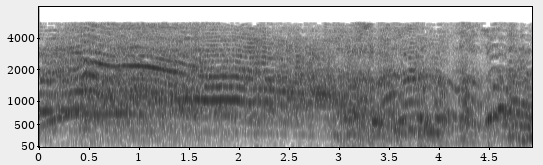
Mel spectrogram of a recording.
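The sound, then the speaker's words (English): A large crowd screams and cheers loudly all at once, a dense wall of voices sustained for several seconds before breaking into scattered shouts and laughter. “Can we get one Super Bowl scream?”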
